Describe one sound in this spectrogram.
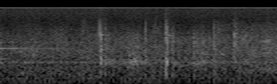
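A tennis ball is struck sharply with a racket a few times.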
